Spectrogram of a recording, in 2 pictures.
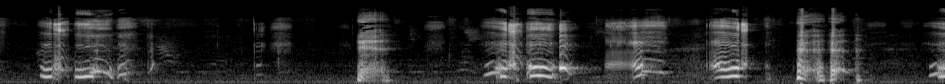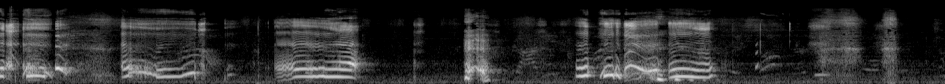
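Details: Young child laughing while having hiccups, recorded May 2012 on a Flip Video camera: laughter and babbling interrupted by sudden short catches; hiccups.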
